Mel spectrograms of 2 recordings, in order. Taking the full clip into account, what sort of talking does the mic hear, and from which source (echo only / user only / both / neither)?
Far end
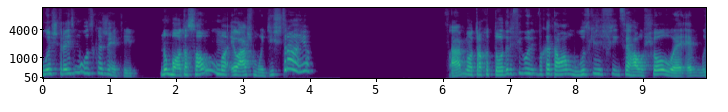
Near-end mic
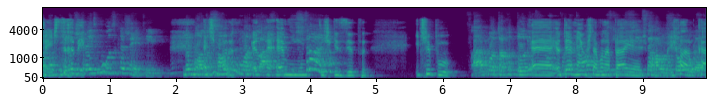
both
